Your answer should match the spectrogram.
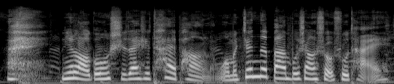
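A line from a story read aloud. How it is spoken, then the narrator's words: Sighing doctor. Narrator (Chinese): 医生…叹了一口气说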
